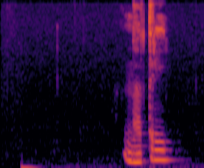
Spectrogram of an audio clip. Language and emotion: Russian, neutral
